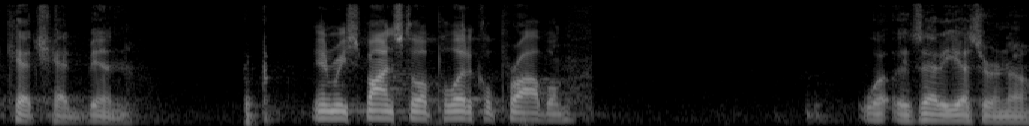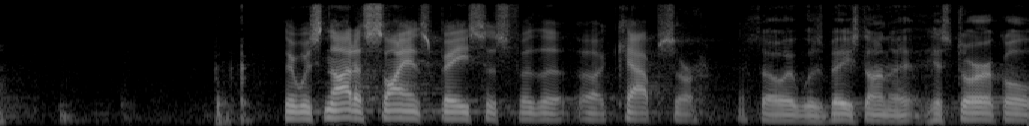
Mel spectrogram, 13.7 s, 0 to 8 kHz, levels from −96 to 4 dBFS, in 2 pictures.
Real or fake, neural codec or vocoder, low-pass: real; none; 7.2 kHz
